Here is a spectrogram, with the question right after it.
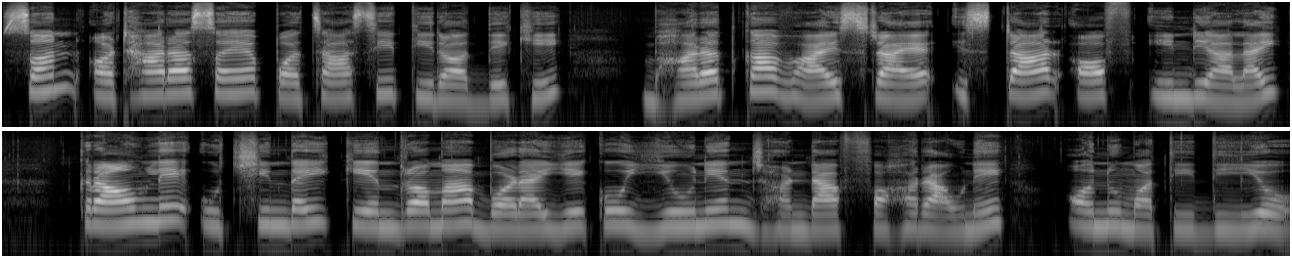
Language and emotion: Nepali, neutral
